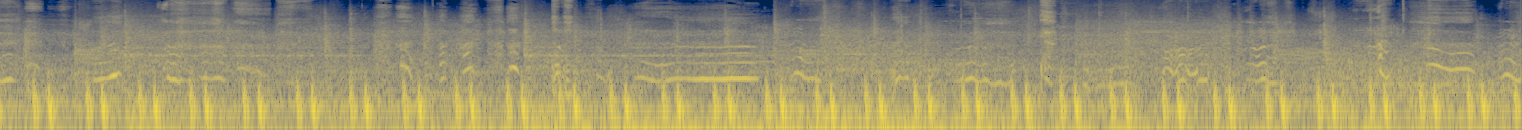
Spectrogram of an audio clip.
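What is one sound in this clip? A heart pounds loudly and quickly in a steady thumping beat.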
